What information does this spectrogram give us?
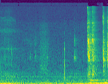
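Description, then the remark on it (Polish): Keys clatter on a computer keyboard in a short, uneven burst of clicks, faint at first and then louder toward the end, with no voices. “Dobra, pisze.”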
